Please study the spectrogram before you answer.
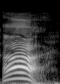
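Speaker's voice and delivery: high loud burst of Ah; sudden yelp. Real, not acted. Host starting a new story, with a loud high yelp. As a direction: yelp out to grab attention.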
